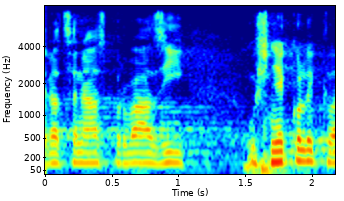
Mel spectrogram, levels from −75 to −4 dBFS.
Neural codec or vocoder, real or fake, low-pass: none; real; 7.2 kHz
